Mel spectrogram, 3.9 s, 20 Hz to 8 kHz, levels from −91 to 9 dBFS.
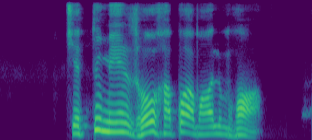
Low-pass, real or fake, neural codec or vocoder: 7.2 kHz; fake; autoencoder, 48 kHz, 32 numbers a frame, DAC-VAE, trained on Japanese speech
